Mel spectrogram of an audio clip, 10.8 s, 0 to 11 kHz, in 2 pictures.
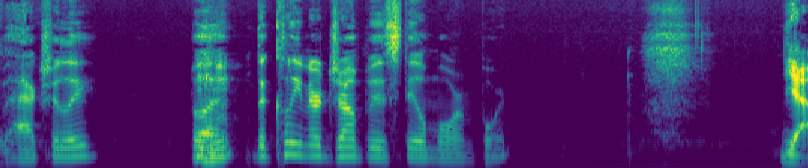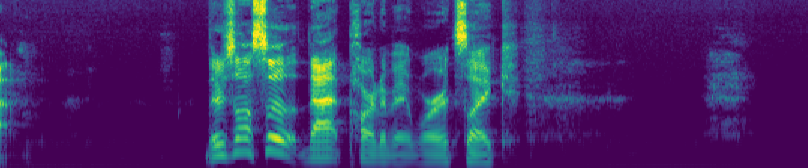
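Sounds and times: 
speech: 0.0s - 0.7s, 1.3s - 3.5s, 4.3s - 4.6s, 5.2s - 5.6s, 6.8s - 9.0s
person sneezing: 1.3s - 1.6s.

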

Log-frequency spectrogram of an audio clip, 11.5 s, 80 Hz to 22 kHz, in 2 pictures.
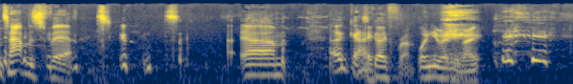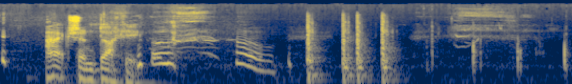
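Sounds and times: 
speech: 0.0s - 5.6s, 6.2s - 8.6s
laughter: 0.0s - 8.8s, 10.2s - 11.2s
postman knocking on a door: 8.8s - 9.8s
faint thuds: 8.8s - 9.9s.

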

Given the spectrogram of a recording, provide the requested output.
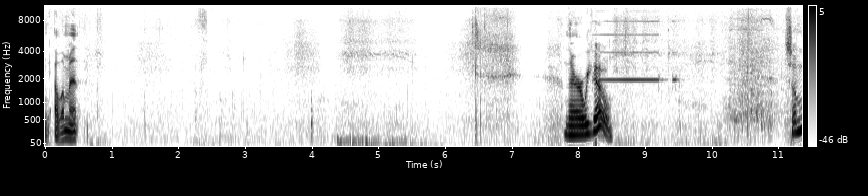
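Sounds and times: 
speech: 0.2s - 0.6s, 7.8s - 8.8s, 11.2s - 11.3s
quiet hiss: 0.2s - 11.2s
kitchen timer beeping: 8.3s - 9.6s.

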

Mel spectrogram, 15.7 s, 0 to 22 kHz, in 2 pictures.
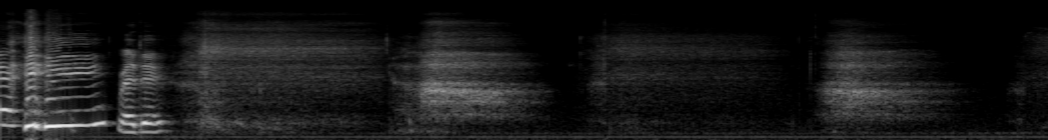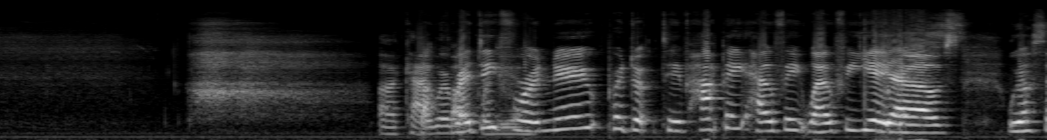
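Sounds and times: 
speech: 0.9s - 1.7s, 10.7s - 15.7s
slow deep breathing exercise: 1.4s - 10.7s.

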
